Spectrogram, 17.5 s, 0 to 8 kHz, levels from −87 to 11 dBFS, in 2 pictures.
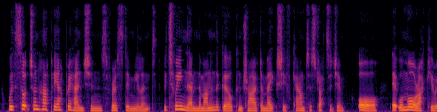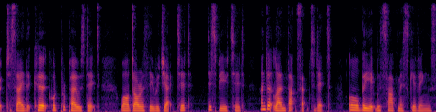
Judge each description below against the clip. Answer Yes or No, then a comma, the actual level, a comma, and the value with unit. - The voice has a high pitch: No, medium, 145 Hz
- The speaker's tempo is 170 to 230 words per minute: No, average, 150 wpm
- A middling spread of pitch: Yes, average, 3.6 semitones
